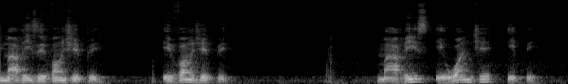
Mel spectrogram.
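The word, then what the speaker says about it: Maryse Ewanjé-Épée: Mais les Français prononcent ça, et elle-même, hein, dans l'émission, elle n'arrivait jamais à rappeler aux gens que c'est pas comme ça son nom. On dit Maryse Evan GP.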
